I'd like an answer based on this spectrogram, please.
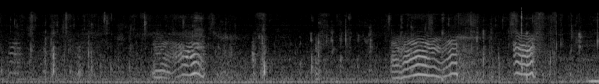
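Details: Boxer dog giving birth to four puppies, here the second, then licking the newborn, removing the placenta and starting its first nursing; high wavering harmonic whines in three bursts, the longest near four seconds, over a steady low hum and soft rustling.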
